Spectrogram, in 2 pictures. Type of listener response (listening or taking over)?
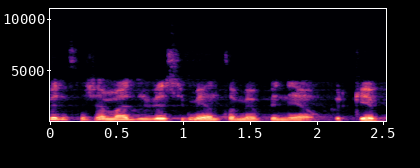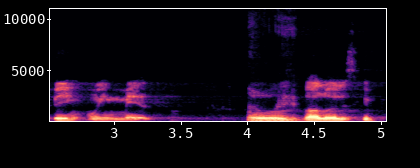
listening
